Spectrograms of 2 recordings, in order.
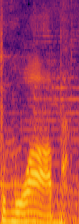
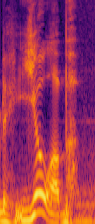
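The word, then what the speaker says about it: Juab: It's pronounced WOB.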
